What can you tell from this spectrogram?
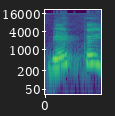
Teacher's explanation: வேட்கை அப்படிங்கிறதுல அந்த ஐ வந்து உங்களுக்கு கடைசியாக வந்திருக்கு. அப்போ வந்து அது அரை மாத்திரை. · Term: ஐகார குறுக்கம்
